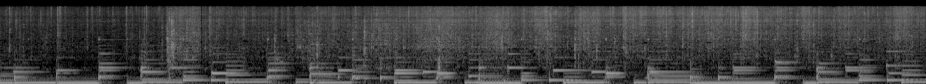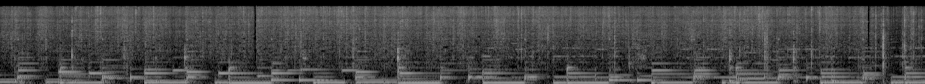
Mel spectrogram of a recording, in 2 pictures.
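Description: Oil sizzling under diced Spam and green onion in a nonstick frying pan, with a spatula stirring cold rice through it later on. Background music with a bass line plays underneath.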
